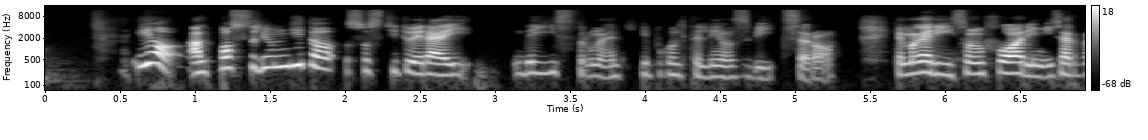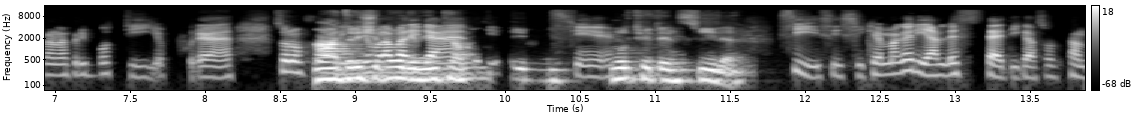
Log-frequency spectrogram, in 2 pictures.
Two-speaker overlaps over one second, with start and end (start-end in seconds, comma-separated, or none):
8.7-10.7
